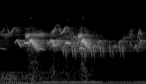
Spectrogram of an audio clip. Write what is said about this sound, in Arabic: من الطيور حسون، بلبل، كناري،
